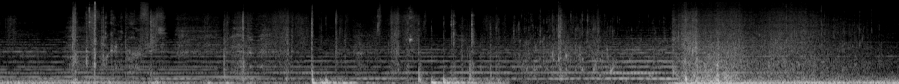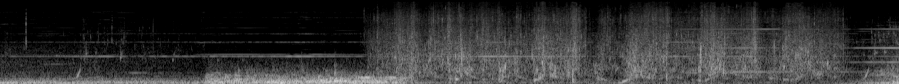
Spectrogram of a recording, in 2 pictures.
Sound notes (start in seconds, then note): 2.5 water splashing; 5.0 tense music; 7.2 water splashing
